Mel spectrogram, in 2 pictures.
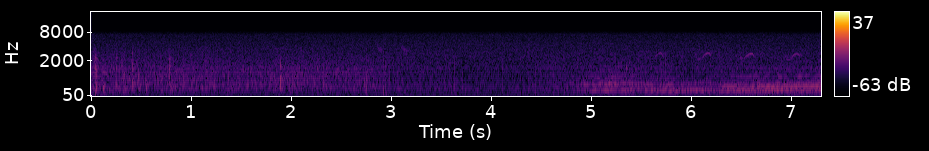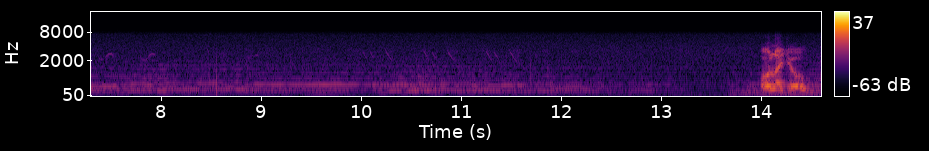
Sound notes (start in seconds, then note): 5.0 gentle music; 8.4 bird chirps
